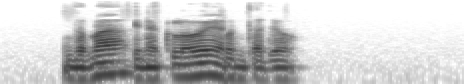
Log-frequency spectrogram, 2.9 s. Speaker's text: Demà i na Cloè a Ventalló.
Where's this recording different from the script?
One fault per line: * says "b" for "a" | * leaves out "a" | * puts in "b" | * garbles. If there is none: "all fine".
all fine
